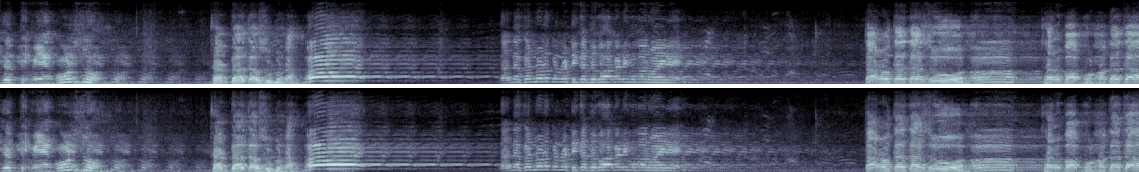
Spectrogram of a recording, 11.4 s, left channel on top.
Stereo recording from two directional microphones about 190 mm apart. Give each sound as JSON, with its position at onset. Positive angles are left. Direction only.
{"t": 0.0, "sound": "a man's voice", "side_deg": -15}
{"t": 2.0, "sound": "a sound", "side_deg": -15}
{"t": 4.9, "sound": "a man's voice", "side_deg": -15}
{"t": 8.6, "sound": "a man's voice", "side_deg": -15}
